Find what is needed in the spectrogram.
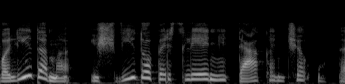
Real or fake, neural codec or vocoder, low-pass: real; none; 7.2 kHz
